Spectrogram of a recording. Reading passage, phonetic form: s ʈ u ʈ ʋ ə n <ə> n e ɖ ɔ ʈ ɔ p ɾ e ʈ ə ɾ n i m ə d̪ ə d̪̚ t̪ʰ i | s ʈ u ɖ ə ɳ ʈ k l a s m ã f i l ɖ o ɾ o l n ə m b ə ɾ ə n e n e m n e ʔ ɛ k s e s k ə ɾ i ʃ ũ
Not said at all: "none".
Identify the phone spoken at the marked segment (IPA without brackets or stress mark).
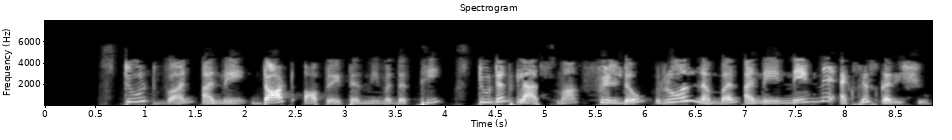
ə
